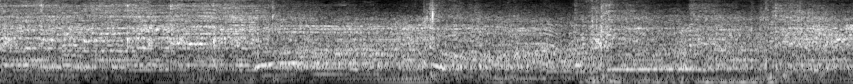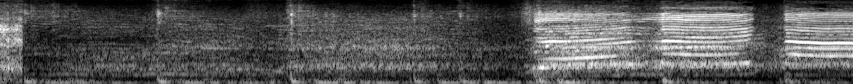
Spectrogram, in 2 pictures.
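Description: Stadium cheer music with a crowd, cutting off sharply about four seconds in. Crowd noise follows, and near the end comes a loud drawn-out shouted call.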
